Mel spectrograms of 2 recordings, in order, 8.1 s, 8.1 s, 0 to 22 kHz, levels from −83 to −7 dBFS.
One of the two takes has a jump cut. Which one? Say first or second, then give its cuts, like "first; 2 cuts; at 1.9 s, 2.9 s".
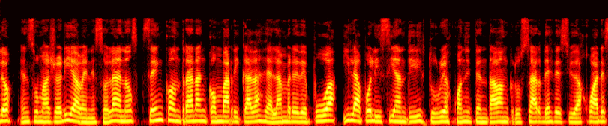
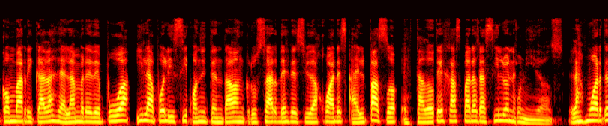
second; 4 cuts; at 2.5 s, 5.8 s, 6.4 s, 6.9 s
